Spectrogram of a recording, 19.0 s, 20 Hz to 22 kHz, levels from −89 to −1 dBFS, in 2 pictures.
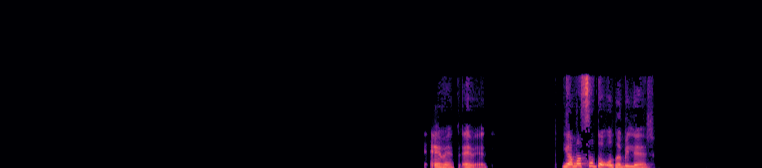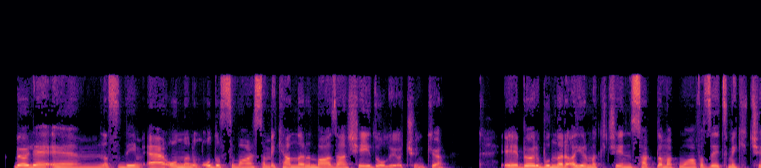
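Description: No technical faults are audible.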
